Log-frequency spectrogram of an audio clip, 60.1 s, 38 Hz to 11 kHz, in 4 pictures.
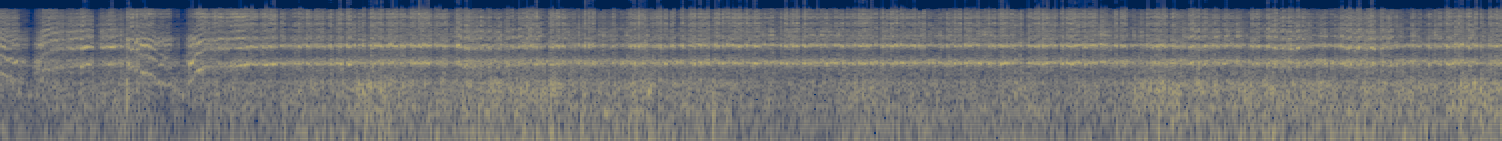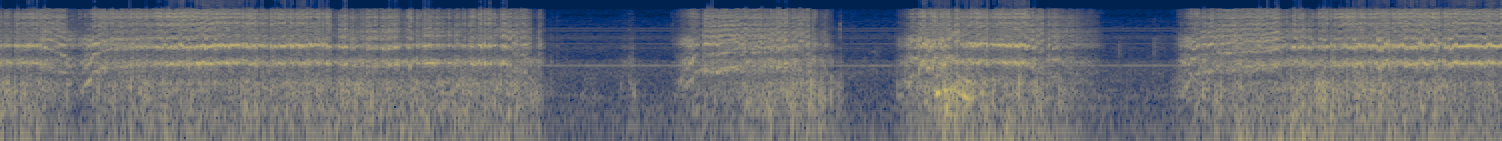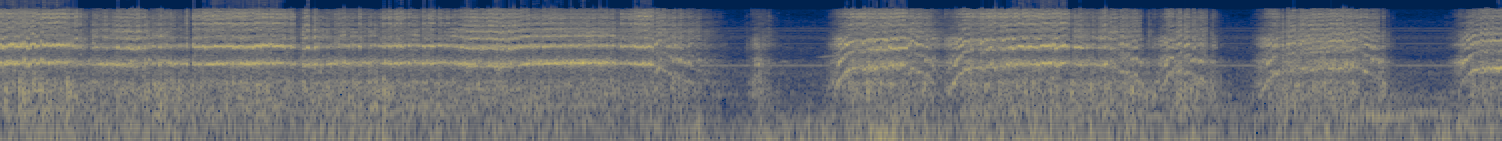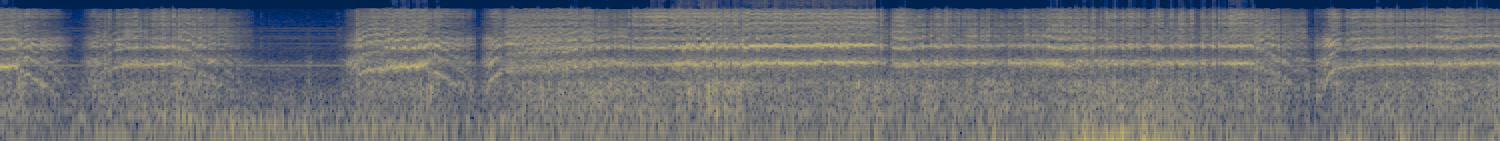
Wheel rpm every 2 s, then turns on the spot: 120, 200, 230, 230, 230, 230, 220, 200, 200, 220, 50, 100, 160, 80, 210, 220, 220, 220, 90, 100, 150, 100, 70, 90, 90, 180, 220, 230, 200, 170.
20-22 46-50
